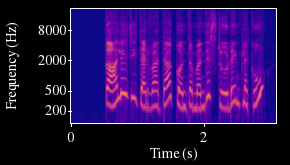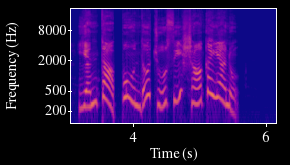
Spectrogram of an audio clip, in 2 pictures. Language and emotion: Telugu, surprised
